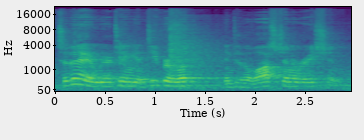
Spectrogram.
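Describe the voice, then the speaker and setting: A man playing a 1920s newsman and interviewer in an amateur mock broadcast, presenting in a slightly halting way. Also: on the high side, close to an everyday voice. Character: 1920s newsman covering youth crazes and interviewing musicians. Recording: clearly noisy amateur recording.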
